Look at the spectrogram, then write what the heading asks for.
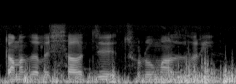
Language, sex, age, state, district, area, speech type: Bengali, male, 30-45, West Bengal, Birbhum, urban, spontaneous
